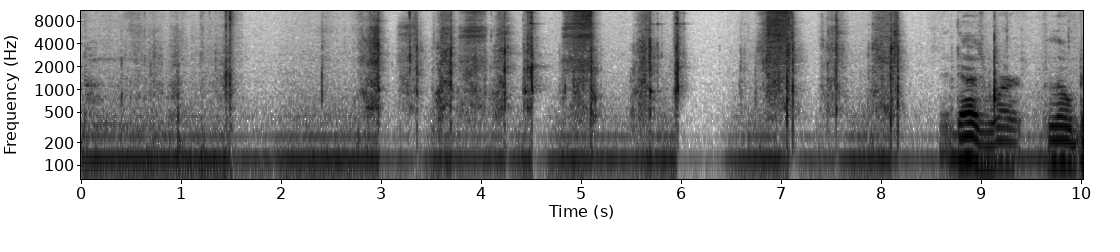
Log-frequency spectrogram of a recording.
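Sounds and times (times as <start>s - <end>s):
hand pump hissing air: 6.8s - 8.2s.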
